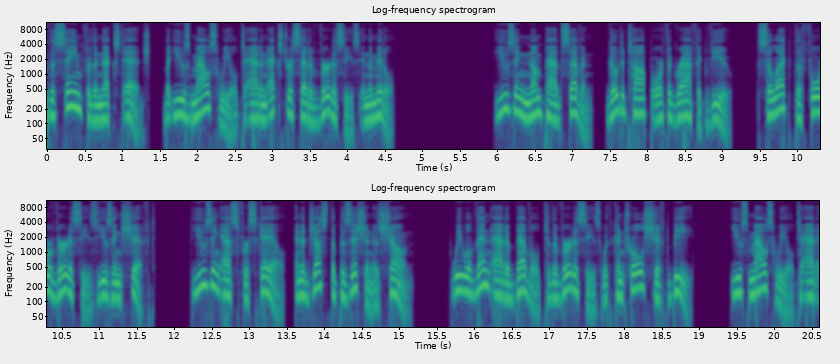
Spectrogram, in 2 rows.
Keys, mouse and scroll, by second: 0.7 alt+click, 1.2 alt+click, 2.3 ctrl+b, 3.7-4.1 scroll up 1, 4.8 click, 5.2 click, 5.5-6.8 middle drag, 7.6 KP_7, 9.2 click, 10.5 shift+click, 11.2 shift+click, 11.9 shift+click, 12.7 s, 16.0 click, 17.5 ctrl+shift+b, 20.0-20.6 scroll down 1.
